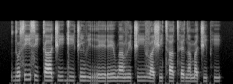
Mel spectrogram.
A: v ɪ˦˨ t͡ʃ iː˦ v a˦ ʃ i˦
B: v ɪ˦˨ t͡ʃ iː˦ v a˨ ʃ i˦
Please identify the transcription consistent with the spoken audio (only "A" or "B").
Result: B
